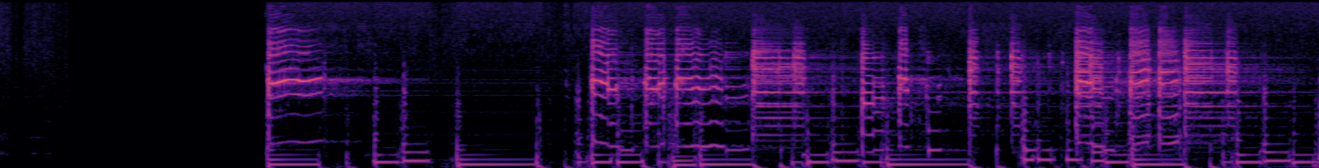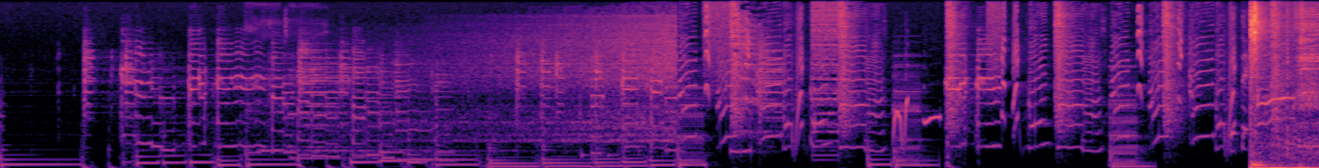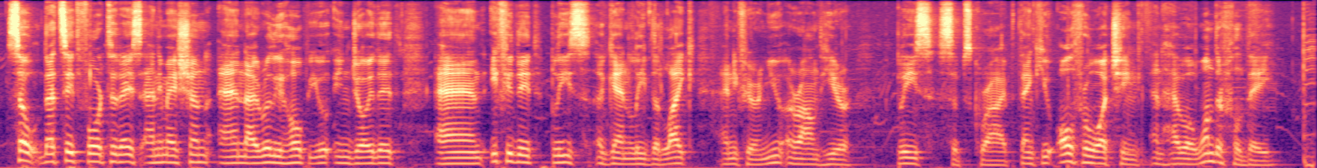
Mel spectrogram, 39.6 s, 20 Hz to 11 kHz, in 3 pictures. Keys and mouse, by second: 0.0-0.4 typing, 0.8 click, 1.4 click, 1.7 KP_0, 2.5 click, 3.3 g, 3.3 z, 4.0 click, 5.6 click, 6.2-8.3 drag, 8.9-11.8 drag, 12.3 click, 13.0 click, 13.4-14.4 drag, 15.8 click, 16.6 z, 18.4-19.4 drag, 19.8-20.3 drag, 20.7 shift+click, 21.8 space, 23.7 space, 25.1 ctrl+b, 25.7 space.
